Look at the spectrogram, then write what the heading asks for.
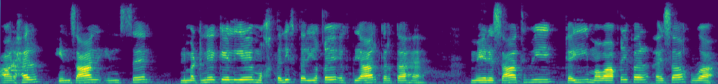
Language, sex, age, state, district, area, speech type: Urdu, female, 30-45, Bihar, Gaya, urban, spontaneous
